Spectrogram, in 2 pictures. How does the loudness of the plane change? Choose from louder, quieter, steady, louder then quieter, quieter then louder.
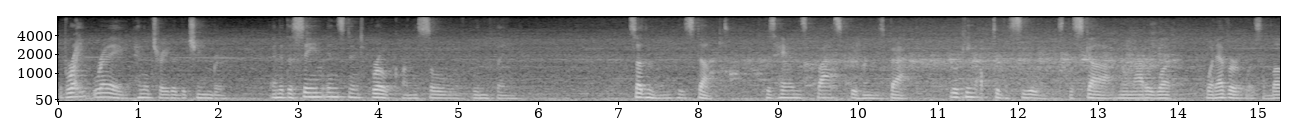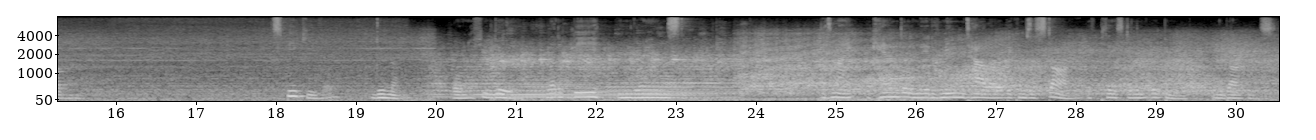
louder.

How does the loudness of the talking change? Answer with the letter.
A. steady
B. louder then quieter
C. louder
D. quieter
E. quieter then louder
A.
